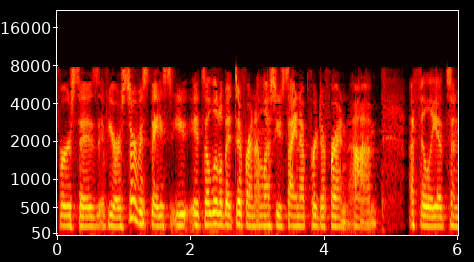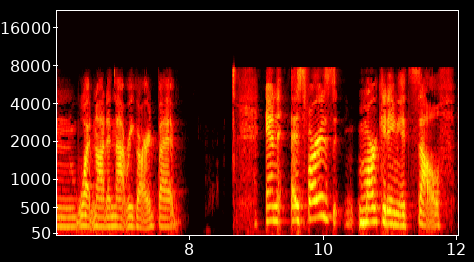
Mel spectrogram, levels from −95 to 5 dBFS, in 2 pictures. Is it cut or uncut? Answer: uncut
